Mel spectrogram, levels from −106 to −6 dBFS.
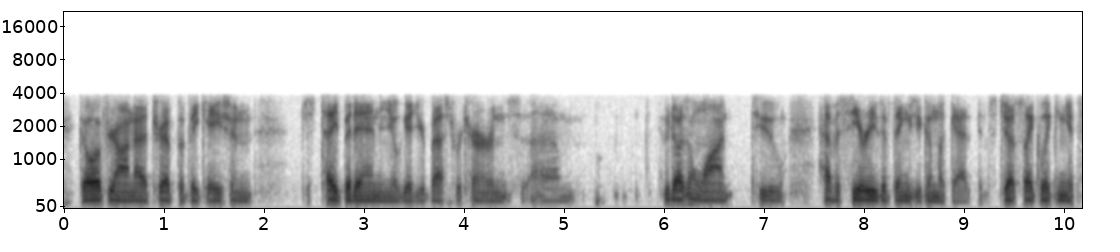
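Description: No technical faults can be heard: the speech sits within the narrow telephone band of an AMR narrowband mobile link, about 150 Hz to 3.5 kHz with nothing above 3.7 kHz, and carries only the light coding texture that fits its highest-quality 12.2 kbps mode.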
